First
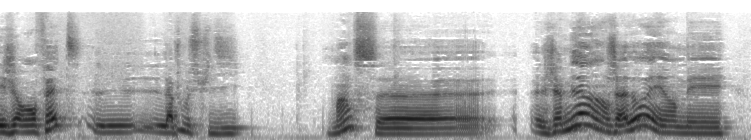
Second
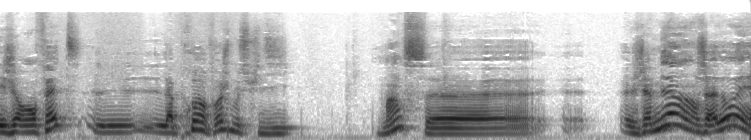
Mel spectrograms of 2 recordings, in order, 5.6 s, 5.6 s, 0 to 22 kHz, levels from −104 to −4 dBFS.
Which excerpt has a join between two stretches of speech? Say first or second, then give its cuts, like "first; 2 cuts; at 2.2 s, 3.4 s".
first; 2 cuts; at 1.3 s, 3.9 s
